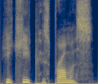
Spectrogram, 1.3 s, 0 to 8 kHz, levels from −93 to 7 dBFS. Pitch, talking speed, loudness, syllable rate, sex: 185 Hz, 185 wpm, -17 LUFS, 5.0 syllables/s, female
